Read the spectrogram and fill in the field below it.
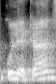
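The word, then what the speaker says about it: Culiacán: And you recently visited Culiacan, right? If am I saying it right? – Yeah, Culiacan, exactly.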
